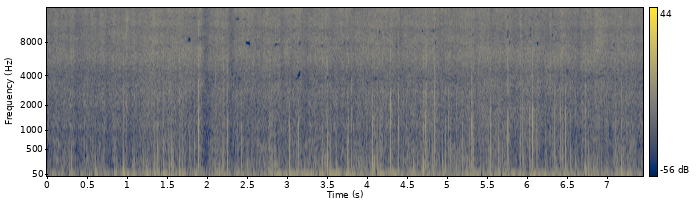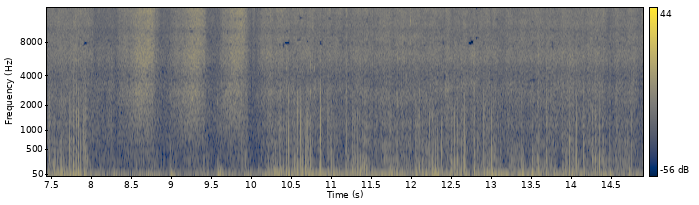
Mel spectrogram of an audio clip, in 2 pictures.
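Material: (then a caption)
Cotton. Both hands scratch and grab a soft purple knit cotton t-shirt bunched up on a blanket, working the fabric fast and hard with the fingertips. Dense, rapid scratching and rustling, mostly low and muffled, runs throughout. It eases into a softer, hissier stretch around the middle before picking back up.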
